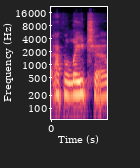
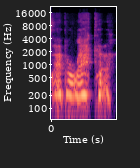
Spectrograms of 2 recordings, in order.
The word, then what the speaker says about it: Appalachia: It's like one person said Appalachia, which is close, but and then the other one was like, "What are you talking about? It's Appalachia."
